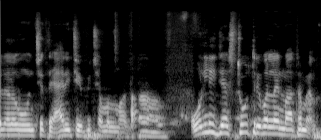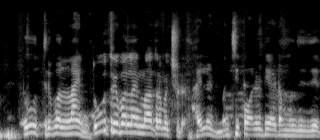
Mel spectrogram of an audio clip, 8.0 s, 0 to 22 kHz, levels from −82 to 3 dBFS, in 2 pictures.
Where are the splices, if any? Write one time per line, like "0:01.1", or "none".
none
